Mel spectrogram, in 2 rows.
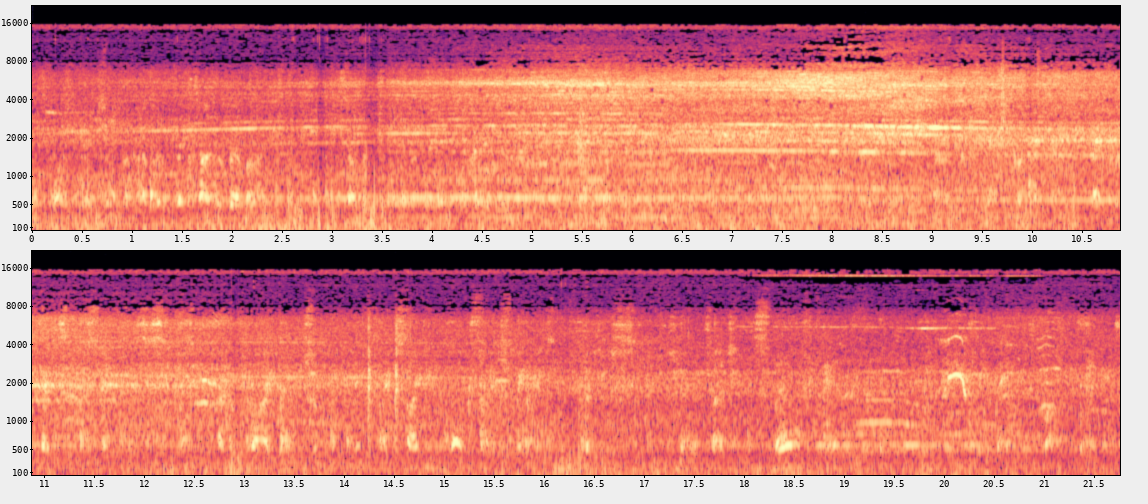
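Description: Bombardier Flexity 2 tram running past on street track, its motor whine and wheel noise loudest about halfway through.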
